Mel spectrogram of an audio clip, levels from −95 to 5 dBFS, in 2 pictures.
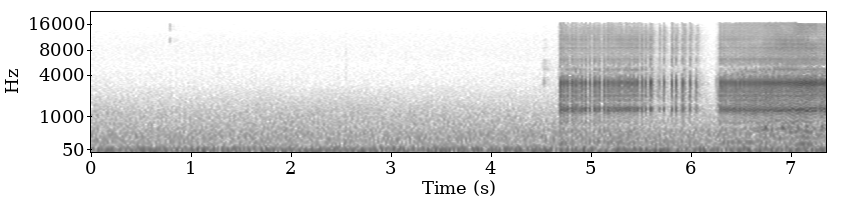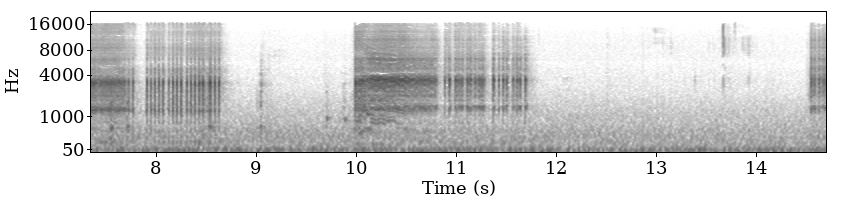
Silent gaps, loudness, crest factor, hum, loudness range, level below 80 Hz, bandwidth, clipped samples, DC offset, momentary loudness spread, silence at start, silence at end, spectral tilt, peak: none; -26 LUFS; 24 dB; none; 10 LU; -48 dBFS; 17 kHz; under 0.1%; under 0.1%; 27 LU; 0 s; 0 s; 0 dB/octave; -8 dBFS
